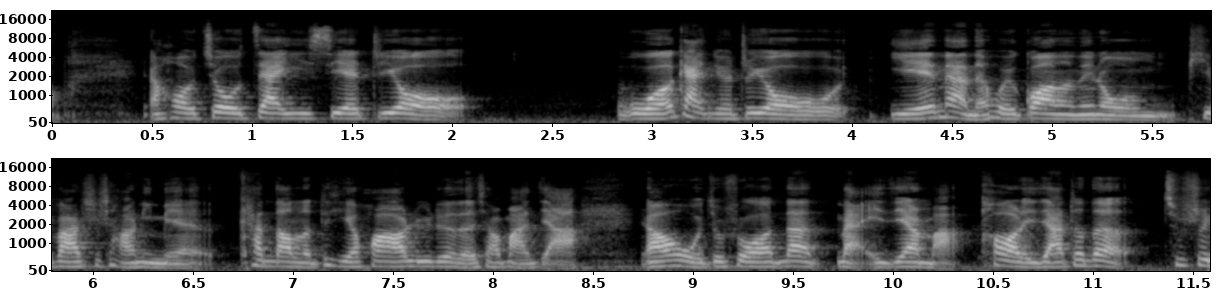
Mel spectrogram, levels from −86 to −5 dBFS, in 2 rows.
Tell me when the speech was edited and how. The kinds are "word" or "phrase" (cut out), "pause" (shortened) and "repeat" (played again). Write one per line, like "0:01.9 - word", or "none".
0:02.8 - word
